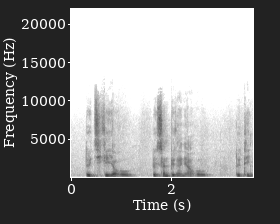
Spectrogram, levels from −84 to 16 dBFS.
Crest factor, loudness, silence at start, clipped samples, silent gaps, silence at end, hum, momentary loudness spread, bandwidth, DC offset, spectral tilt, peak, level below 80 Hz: 16 dB; -23 LUFS; 0.3 s; under 0.1%; none; 0 s; none; 9 LU; 11.5 kHz; under 0.1%; -2.5 dB/octave; -8 dBFS; -86 dBFS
